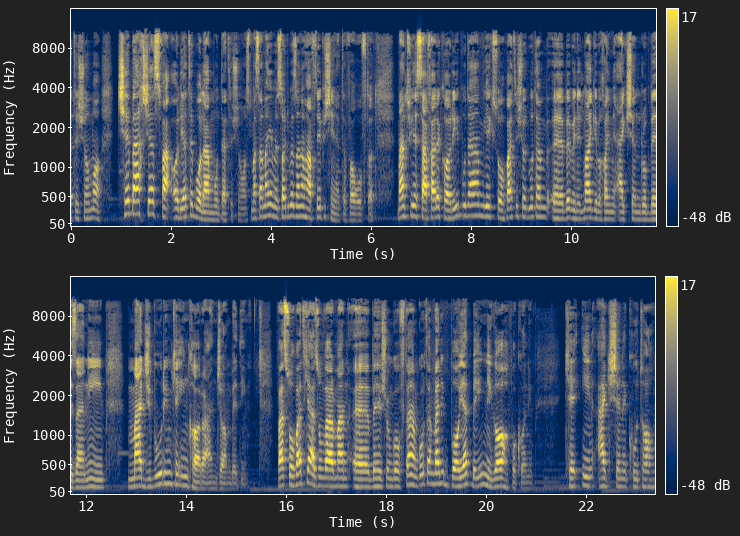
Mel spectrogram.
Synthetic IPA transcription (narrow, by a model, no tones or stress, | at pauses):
t̪ʰeʃomɒː | t͡ʃʰe̞bæχʃiːæzfæʔɒːlijæt̪ʰe̞bolænd̪mod̪ːæt̪ʰe̞ʃo̞mɒ̰ːst̪mæsælænmænjeme̞sɒːlibe̞zænæmhæft̪e̞jepʰiːʃeiːne̞t̪ʰːe̞fɒːɣo̞ft̪ɒːd̪̥ | mænt̪ʰuje̞sæfæɾe̞kʰɒːɾibuːd̪æmjecso̞hbæt̪ʰiːʃo̞d̪ɡoft̪æmbe̞biːniːd̪̚mɒːæɟebe̞xɒːhiːmḭnʔækʃenrobe̞zæniːmː | æd͡ʒbuːɾiːmcʰe̞inkʰɒːɾːoænd͡ʒɒːmbe̞d̪ḭːm | væso̞hbæt̪ʰiːcʰeæzunvæɾmænbe̞he̞ʃunɡoft̪æmɡoft̪æmvæliːbɒːjæd̪̚be̞iːnːeɡɒːhbo̞kʰo̞niːm | cʰe̞ʔinækʰʃe̞nekʰuːt̪ʰɒːh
